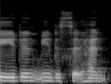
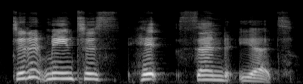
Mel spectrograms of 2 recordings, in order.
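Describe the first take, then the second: First: "sit hen-" read as typed, garbled; misread typo. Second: "hit send yet" spelled out slowly and clearly; slow, deliberate "hit send yet"; careful correction. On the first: She reads a viewer's typo aloud, garbled. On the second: She corrects the typo for the viewer, slow and clear. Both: Shown as a demonstration. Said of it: "Dyslexic much".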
